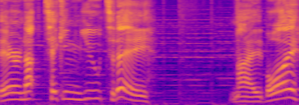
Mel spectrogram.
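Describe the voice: A man's put-on character voice, high-pitched and growling, with lively intonation and a very slow pace, over faint music in the background.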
